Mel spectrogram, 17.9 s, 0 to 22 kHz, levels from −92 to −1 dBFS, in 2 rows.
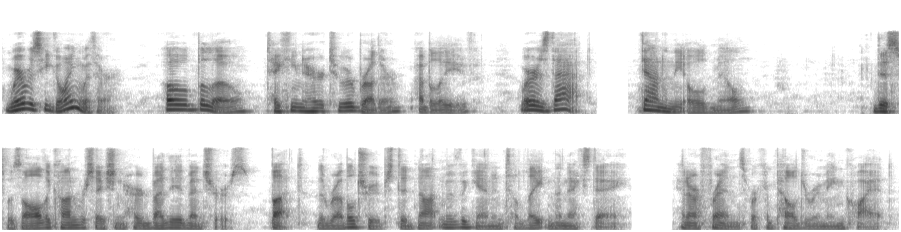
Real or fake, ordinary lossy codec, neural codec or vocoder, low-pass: real; Opus, 64 kbps; none; 7.2 kHz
